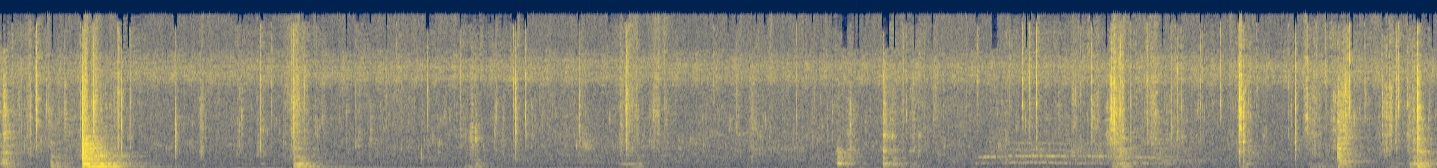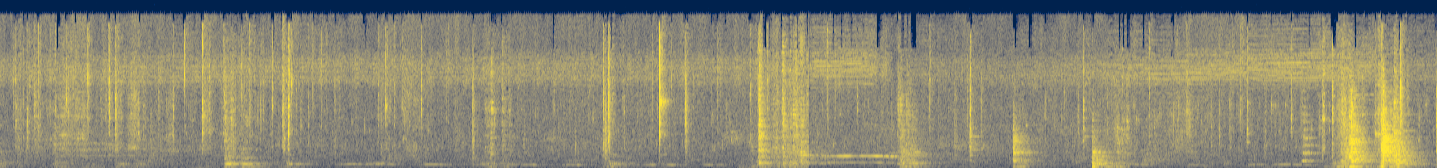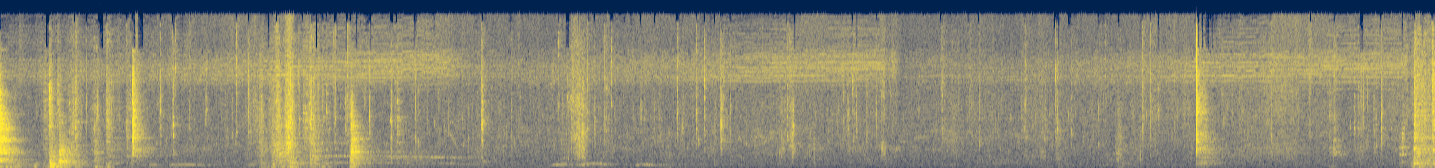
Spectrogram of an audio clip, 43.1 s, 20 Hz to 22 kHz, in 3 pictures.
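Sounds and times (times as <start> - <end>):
chickens calling: 0.0 - 38.5.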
